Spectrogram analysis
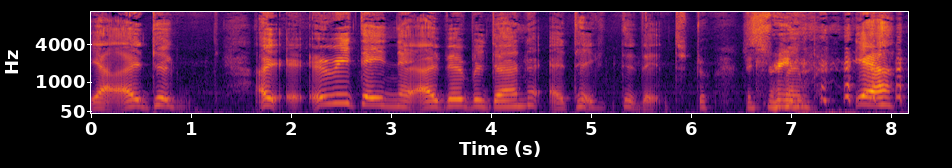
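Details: Adult woman born in 1959 with cerebral palsy since birth, attributed to oxygen cut off to the brain during delivery, affecting speech and motor skills; some listeners have difficulty understanding her; dysarthria.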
